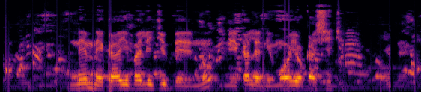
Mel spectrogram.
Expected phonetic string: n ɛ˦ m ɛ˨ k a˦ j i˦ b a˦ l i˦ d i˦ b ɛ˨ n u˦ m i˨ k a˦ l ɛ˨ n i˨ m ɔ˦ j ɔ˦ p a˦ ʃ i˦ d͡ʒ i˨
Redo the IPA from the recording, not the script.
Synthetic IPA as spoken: n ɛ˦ m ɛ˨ k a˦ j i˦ b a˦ l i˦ d͡ʒ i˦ b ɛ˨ n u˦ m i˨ k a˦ l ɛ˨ n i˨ m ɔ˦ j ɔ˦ k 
